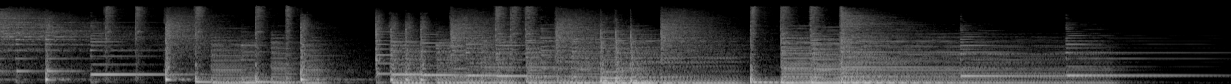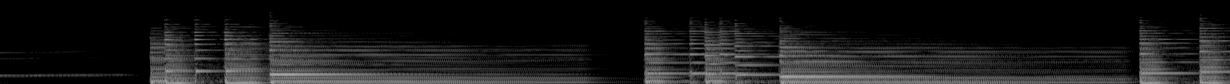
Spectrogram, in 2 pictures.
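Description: No faults detected anywhere in the recording.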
